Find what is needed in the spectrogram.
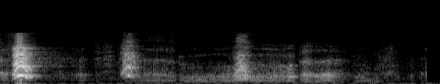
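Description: A dog barking: three loud barks about a second apart, the first the loudest, followed by a few fainter ones near the end.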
